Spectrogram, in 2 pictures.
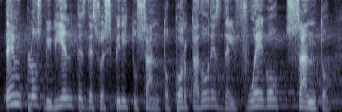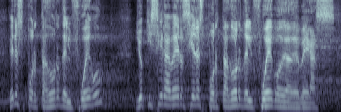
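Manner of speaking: loud, rising preacher's challenge; building revival shout ending in a roared amen; fiery preaching. Acted. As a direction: preach it full force and fire up the crowd.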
